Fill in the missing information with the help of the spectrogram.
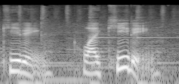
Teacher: khi nói nhanh, chúng ta có thể nối âm k với từ eating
